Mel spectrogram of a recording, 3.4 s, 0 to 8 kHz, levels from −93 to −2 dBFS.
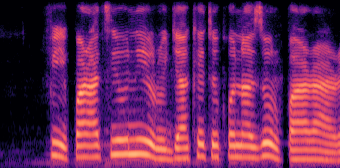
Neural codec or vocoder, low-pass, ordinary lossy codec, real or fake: none; 7.2 kHz; Opus, 32 kbps; real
